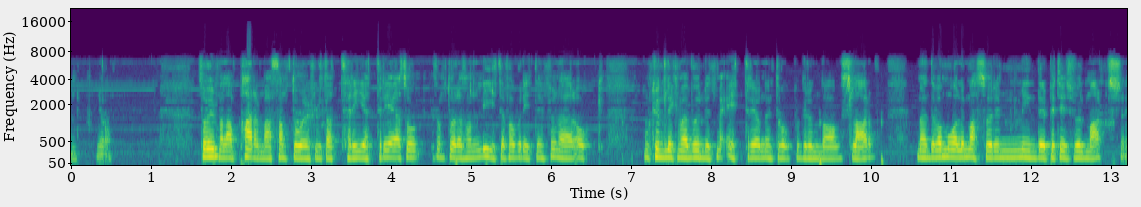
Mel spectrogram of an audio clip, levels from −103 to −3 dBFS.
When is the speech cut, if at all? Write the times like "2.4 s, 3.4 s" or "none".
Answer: 1.8 s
